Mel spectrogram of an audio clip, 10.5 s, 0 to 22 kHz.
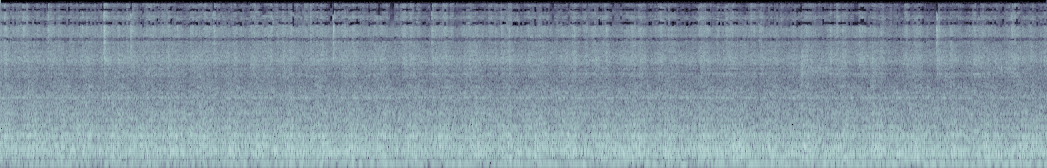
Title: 21355 - Leak in seal caused bad bearings / loudness during spin.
